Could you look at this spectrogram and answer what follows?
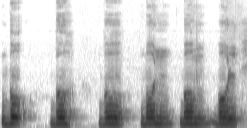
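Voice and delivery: each syllable drawn out slowly; slow, careful syllable drill. Shown as a demonstration. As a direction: stretch every sound for the learner. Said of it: "descending স্টাইলেও পড়তে পারেন".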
